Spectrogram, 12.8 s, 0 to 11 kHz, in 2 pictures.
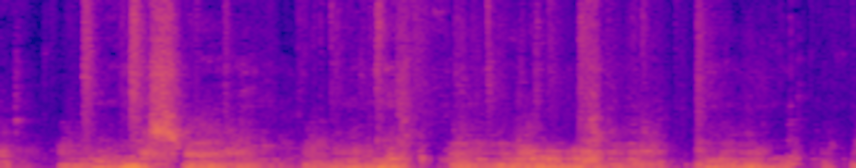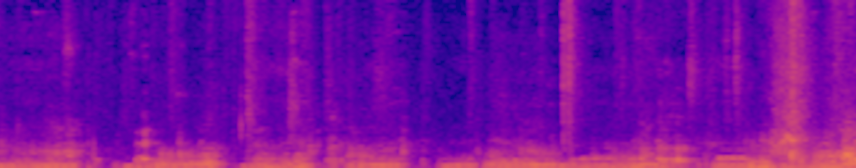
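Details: Twelve-week-old Border Collie puppy growling during a tug game with a 9-year-old Springer Spaniel; continuous low rumbling growls broken by short gaps, with a person's voice faintly heard.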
